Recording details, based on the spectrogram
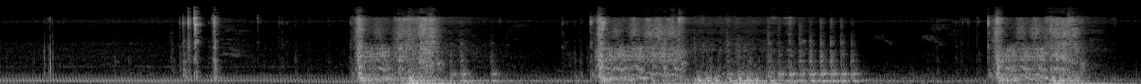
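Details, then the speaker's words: Toyota Kijang Super carburetted engine after jet changes, cold start after about 8 hours off, no throttle: three cranking bursts before settling; needing throttle means the mixture is still too lean. "jadi perlu diinjak pedal gas itu berarti campuran masih terlalu miskin"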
